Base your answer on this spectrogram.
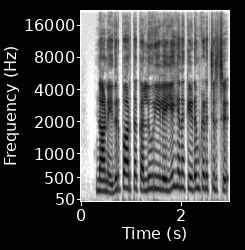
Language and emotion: Tamil, happy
